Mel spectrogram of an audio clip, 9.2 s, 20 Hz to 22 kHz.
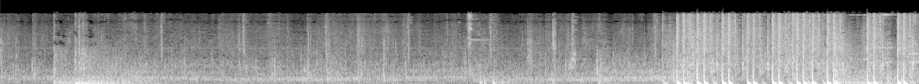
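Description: Gunfire in the shooter game Battlefield 2042, scattered shots and movement sounds early, then a sustained burst of rapid automatic fire toward the end, fairly close and loud over game ambience.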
